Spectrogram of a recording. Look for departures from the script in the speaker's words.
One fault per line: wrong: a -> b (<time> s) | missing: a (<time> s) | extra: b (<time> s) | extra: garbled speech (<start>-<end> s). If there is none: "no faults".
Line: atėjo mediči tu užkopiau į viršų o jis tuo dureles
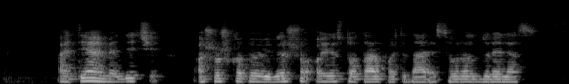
wrong: tu -> aš (2.0 s)
extra: tarpu atidarė siauras (3.7 s)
